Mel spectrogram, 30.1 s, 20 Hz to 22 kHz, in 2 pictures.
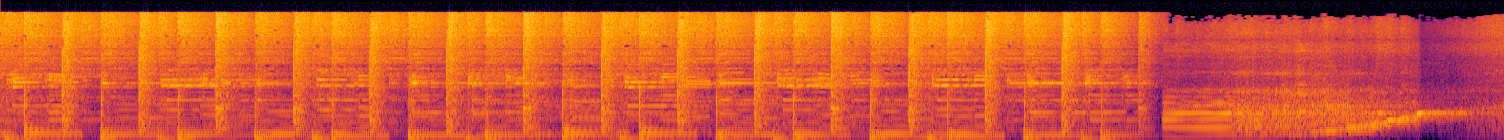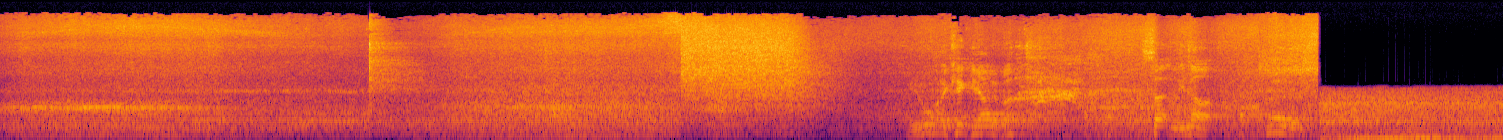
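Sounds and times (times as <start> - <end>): hissing rush: 14.8 - 18.6, 26.0 - 28.2.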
